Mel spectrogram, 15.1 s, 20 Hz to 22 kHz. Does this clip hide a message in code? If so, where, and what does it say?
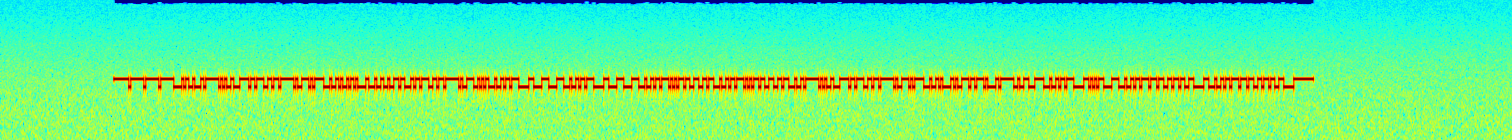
Yes: RTTY (50 baud, 450 Hz shift) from 1.1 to 13.1 s, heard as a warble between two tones, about 1950 Hz centre. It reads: SM0BX DE LA0BR 599 599 620 620 SM0BX EB3LM 569 1025 1025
